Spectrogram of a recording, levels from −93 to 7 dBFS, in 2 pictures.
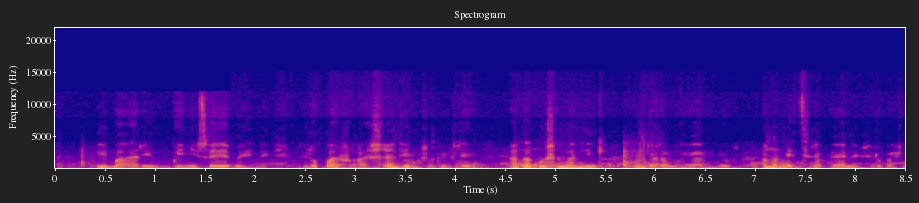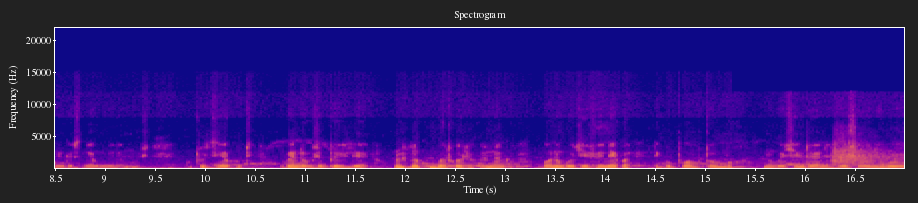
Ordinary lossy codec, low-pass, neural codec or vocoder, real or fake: Opus, 32 kbps; 14.4 kHz; none; real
